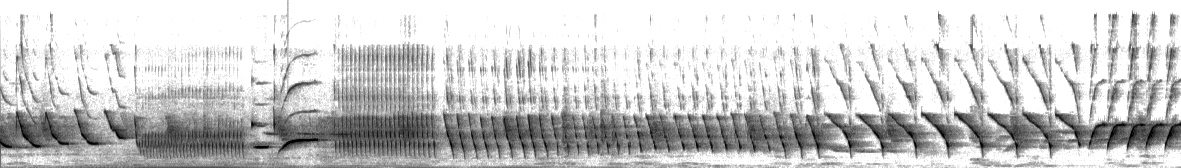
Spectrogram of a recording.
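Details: Young canaries sing to train others, recorded by cellphone. Short downslurred notes, a buzzy passage, then long, rapid trills of clipped repeated notes that run on for several seconds.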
